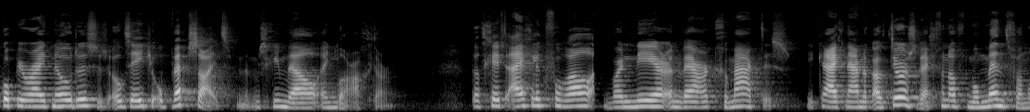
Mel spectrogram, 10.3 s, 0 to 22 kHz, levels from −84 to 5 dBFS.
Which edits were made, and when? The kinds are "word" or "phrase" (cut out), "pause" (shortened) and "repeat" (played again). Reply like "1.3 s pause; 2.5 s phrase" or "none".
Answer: 1.2 s word; 3.4 s word; 5.9 s word; 8.0 s pause

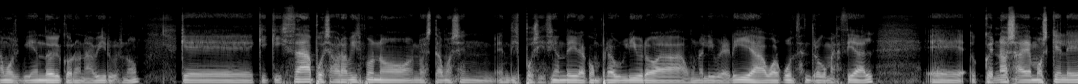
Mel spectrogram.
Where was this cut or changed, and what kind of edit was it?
1.7 s pause

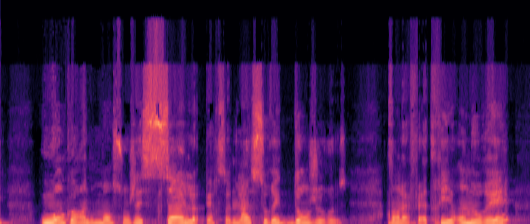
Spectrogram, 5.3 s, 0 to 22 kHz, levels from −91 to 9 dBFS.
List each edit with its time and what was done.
0.9 s word; 2.0 s word; 3.9 s word

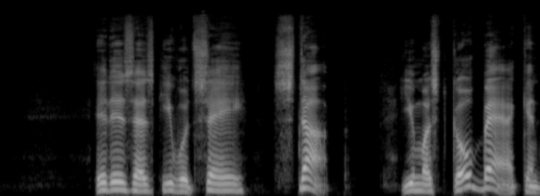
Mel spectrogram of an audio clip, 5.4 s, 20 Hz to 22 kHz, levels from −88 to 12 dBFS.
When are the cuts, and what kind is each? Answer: 1.5 s word

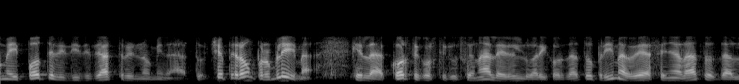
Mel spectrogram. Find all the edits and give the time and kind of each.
3.5 s word

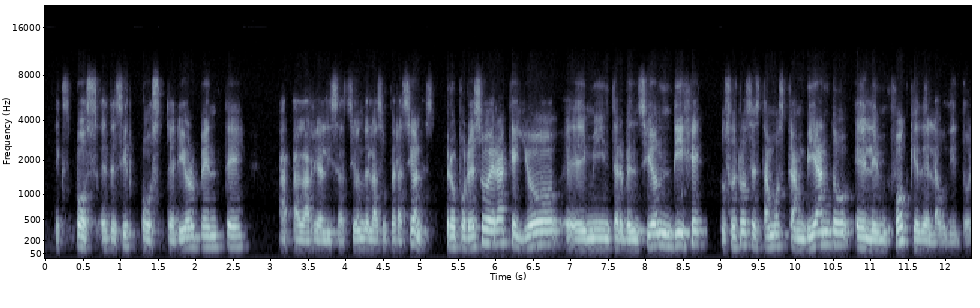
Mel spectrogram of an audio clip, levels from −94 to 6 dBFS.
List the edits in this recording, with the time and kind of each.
3.2 s word; 5.3 s pause; 8.8 s word

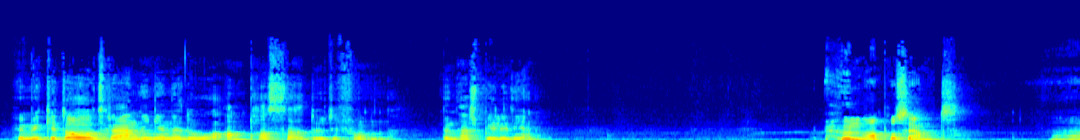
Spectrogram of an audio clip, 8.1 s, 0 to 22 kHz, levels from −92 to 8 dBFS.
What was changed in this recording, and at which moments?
none

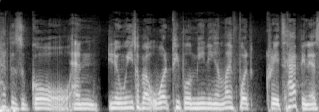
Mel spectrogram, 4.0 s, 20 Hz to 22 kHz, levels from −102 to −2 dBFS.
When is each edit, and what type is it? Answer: 1.7 s word; 2.1 s word

